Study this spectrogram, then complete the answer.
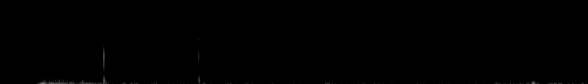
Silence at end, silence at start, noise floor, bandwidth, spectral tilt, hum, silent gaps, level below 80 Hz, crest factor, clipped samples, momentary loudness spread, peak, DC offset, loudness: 0 s; 0.35 s; -77 dBFS; 14 kHz; -4.5 dB/octave; none; none; -66 dBFS; 28 dB; under 0.1%; 8 LU; -32 dBFS; under 0.1%; -64 LUFS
